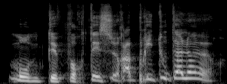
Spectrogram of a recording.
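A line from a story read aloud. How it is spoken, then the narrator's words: Monk exclaiming. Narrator (French): s'écria le moine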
